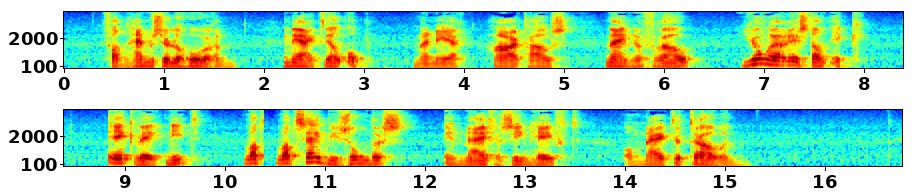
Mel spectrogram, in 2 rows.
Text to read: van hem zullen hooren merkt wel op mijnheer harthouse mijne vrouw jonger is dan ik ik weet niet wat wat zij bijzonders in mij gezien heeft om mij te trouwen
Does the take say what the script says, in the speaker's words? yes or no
yes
